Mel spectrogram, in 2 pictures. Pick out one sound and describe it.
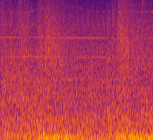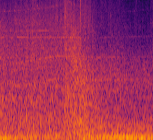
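A loud explosion bursts nearby.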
